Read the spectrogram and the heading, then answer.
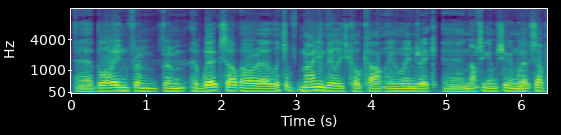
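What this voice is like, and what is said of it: Non-local regional accent. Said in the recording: “as you can probably tell from my accent, I'm not from round here”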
